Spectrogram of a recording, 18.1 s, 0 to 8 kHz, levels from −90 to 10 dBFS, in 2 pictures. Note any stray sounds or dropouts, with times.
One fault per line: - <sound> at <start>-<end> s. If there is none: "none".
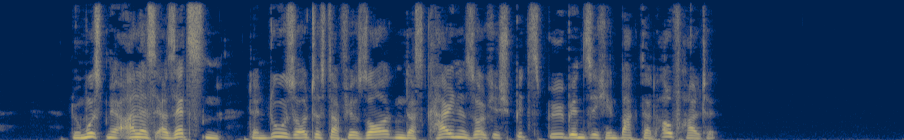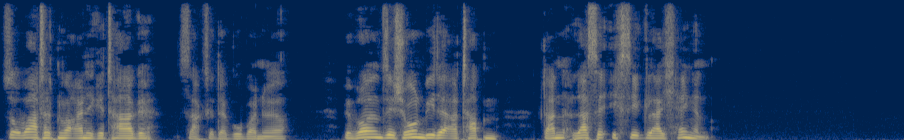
none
